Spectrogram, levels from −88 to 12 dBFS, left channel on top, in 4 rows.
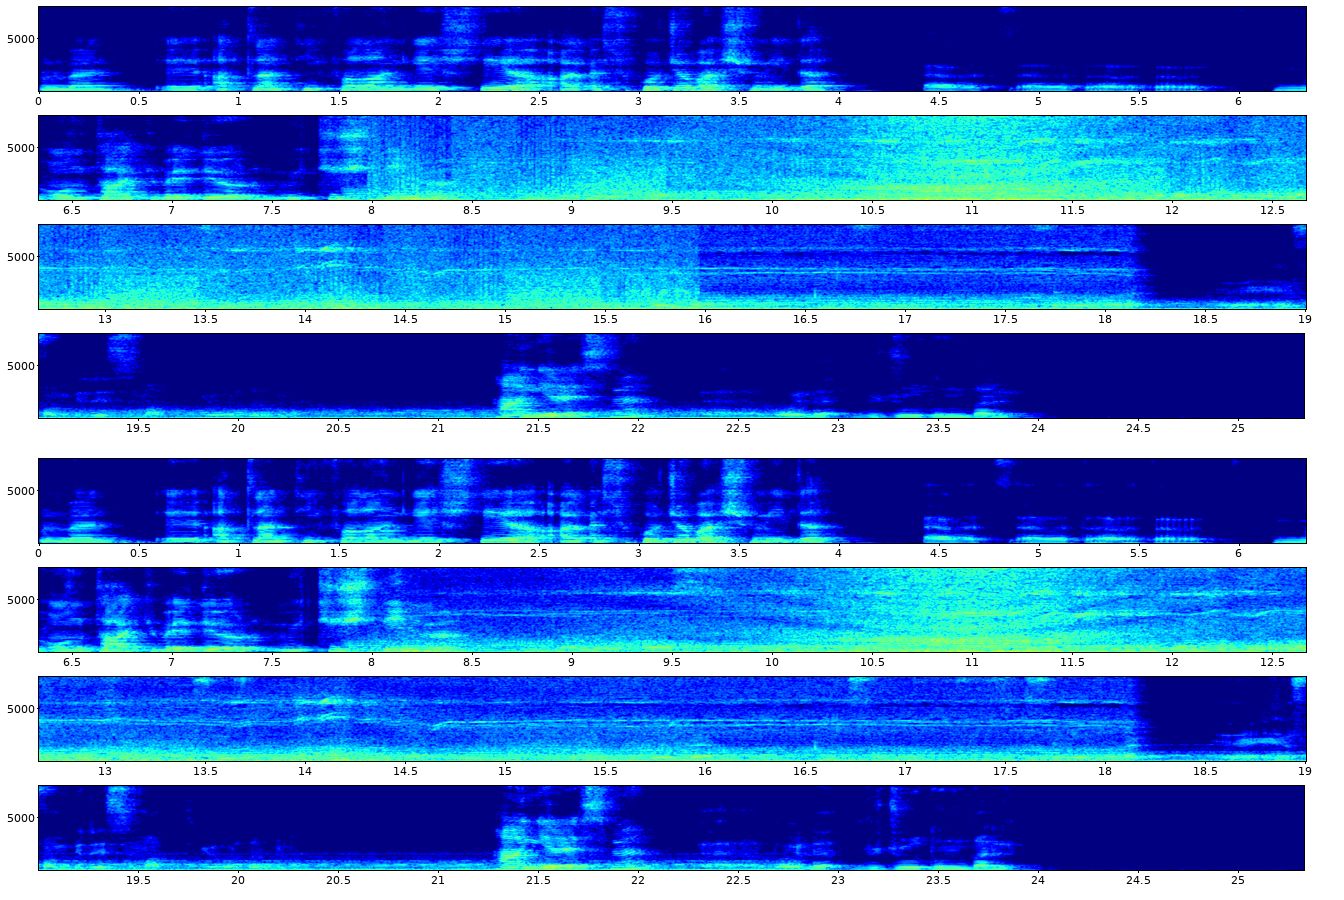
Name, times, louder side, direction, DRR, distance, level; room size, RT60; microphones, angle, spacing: voice 1, 0.0-4.0 6.3-8.6 21.3-22.1, right 1 dB, 20° right, 1.5 m, -38 dB
voice 2, 4.4-5.8 6.2-6.4 8.8-11.5 12.0-14.7 15.1-16.2 16.5-18.3 18.5-20.3 22.3-23.9, right 2 dB, 40° right, 0.7 m, -44 dB
sound 1, 7.8-18.1, equal, ahead, 0.9 m, -33 dB
sound 2, 8.0-16.0, left 8 dB, 70° left, 0.4 m, -42 dB
sound 3, 9.3-22.8, equal, 60° right, 1.4 m, -42 dB
12.0 x 5.2 x 3.8 m
head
